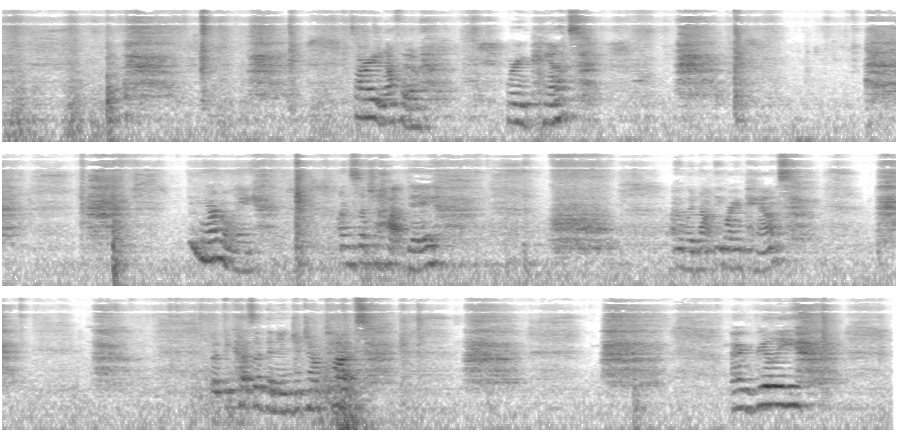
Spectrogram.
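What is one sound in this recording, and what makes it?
Sneakers thump and shuffle on a concrete floor.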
